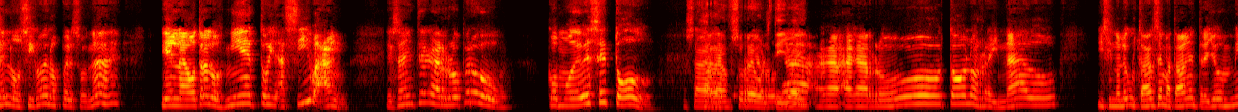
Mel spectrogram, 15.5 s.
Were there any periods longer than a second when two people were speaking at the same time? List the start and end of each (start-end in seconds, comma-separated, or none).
8.7-10.2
